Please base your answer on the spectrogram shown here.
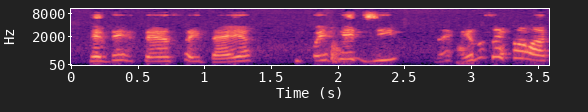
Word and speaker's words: Redi: Mas a sílaba forte é a primeira, ela disse.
